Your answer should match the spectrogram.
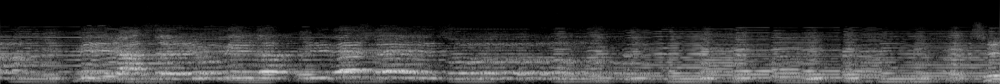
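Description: Da Vinci piano accordion playing a slow tune with a left-hand accompaniment of alternating bass notes and chords, with men's voices singing along in harmony.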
